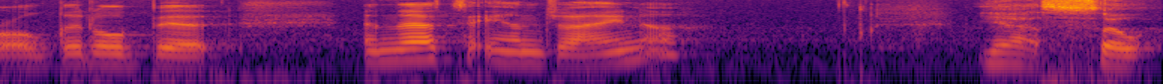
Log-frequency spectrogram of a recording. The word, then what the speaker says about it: angina: little bit and that's angina yes so angginina or anga I've heard it pronounced both ways uh is simply some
